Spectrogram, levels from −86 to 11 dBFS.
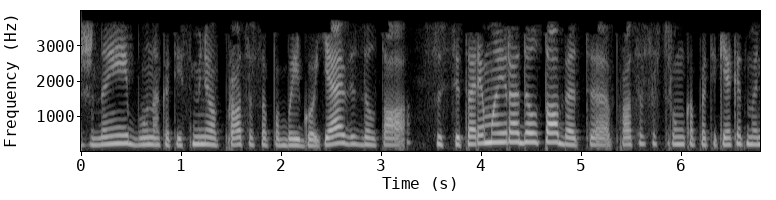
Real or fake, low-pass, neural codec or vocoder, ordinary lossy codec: real; 3.6 kHz; none; MP3, 32 kbps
